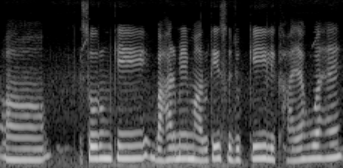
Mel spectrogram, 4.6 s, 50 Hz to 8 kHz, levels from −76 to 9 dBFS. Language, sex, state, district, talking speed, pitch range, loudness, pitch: Hindi, female, Chhattisgarh, Korba, 130 wpm, 195-225 Hz, -15 LUFS, 215 Hz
